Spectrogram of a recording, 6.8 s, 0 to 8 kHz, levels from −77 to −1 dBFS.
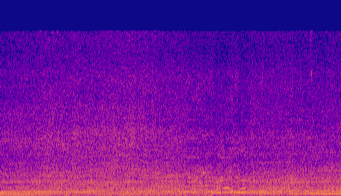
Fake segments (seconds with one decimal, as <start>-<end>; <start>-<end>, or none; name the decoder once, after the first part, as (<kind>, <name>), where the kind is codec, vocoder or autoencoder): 3.7-5.0 (codec, SNAC)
